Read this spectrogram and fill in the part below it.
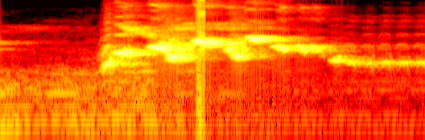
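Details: Brief white-rumped shama phrase: a loud, complex cascade of whistles and warbles that drops into a lower, steady tone.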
